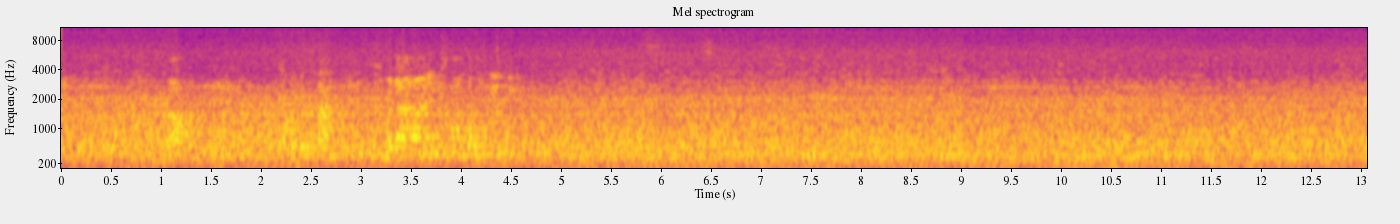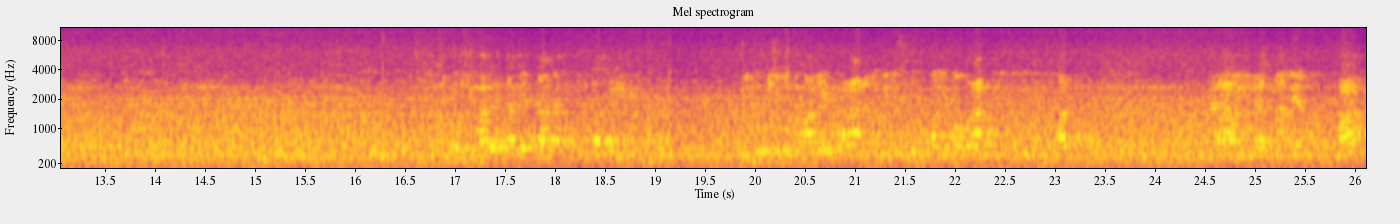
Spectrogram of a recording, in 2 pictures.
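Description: Loud, steady drone of ship's machinery heard inside an enclosed steel pump room, running without a break.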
